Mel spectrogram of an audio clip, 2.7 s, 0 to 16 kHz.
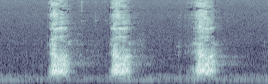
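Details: Pet dog, female, barking while playing fetch with its owner, demanding the ball: three short, loud barks about 0.7 seconds apart, with a low steady hum in the background.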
